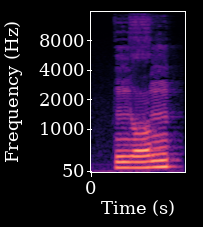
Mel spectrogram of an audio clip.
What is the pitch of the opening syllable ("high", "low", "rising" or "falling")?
rising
